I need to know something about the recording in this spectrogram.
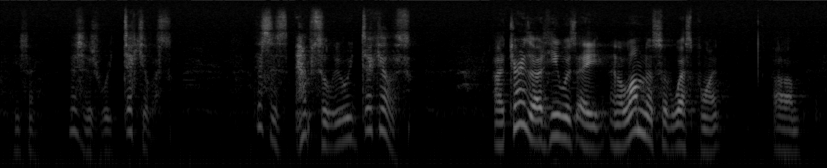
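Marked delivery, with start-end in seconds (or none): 0.7-4.1 half-whispered, hushed, breathy muttering. Retelling what a man off to your left was saying, muttering. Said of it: "He's muttering".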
